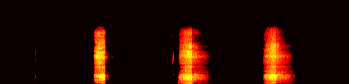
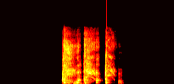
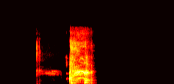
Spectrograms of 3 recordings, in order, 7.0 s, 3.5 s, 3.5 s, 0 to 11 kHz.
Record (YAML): exhalation_length: 7.0 s
exhalation_amplitude: 24638
exhalation_signal_mean_std_ratio: 0.28
three_cough_length: 3.5 s
three_cough_amplitude: 30870
three_cough_signal_mean_std_ratio: 0.37
cough_length: 3.5 s
cough_amplitude: 29329
cough_signal_mean_std_ratio: 0.29
survey_phase: beta (2021-08-13 to 2022-03-07)
age: 45-64
gender: Male
wearing_mask: 'No'
symptom_cough_any: true
symptom_runny_or_blocked_nose: true
symptom_sore_throat: true
symptom_headache: true
smoker_status: Never smoked
respiratory_condition_asthma: false
respiratory_condition_other: false
recruitment_source: Test and Trace
submission_delay: 2 days
covid_test_result: Positive
covid_test_method: RT-qPCR
covid_ct_value: 17.9
covid_ct_gene: N gene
